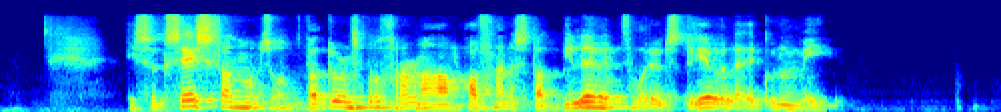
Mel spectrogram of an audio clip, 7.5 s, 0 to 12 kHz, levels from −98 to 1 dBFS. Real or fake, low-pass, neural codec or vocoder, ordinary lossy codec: fake; 7.2 kHz; codec, 16 kHz, 1 kbps, FunCodec, trained on LibriTTS, 50 frames a second; MP3, 48 kbps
